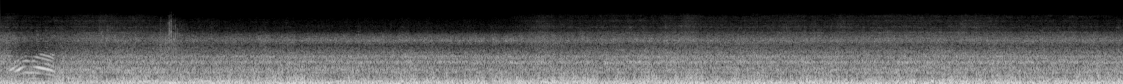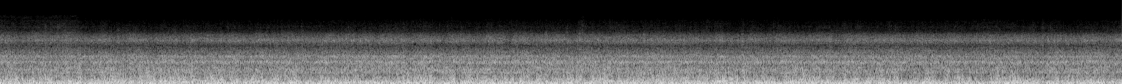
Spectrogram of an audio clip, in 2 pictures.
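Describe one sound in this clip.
Strong wind rushes and buffets steadily, outdoors at speed.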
